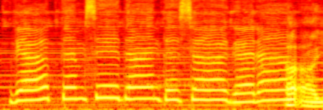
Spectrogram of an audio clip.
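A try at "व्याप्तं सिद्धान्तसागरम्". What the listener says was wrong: You can't end graha and sagaram on the same note. So tarinana mata graha has to be not that. You see, end on graha and end on sagaram, it sounds flat.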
